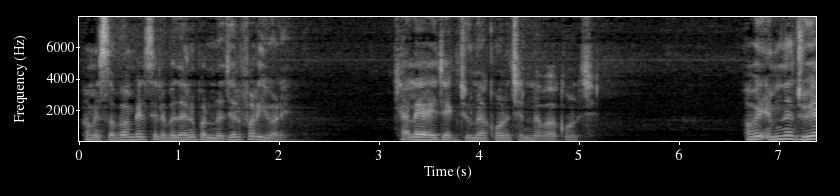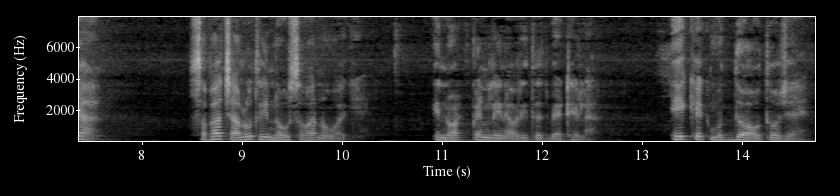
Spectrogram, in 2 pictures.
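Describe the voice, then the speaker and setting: A man with a Gujarati accent, a swami telling a story in a sermon, his voice rising loud and then falling to a near whisper. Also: on the high side, steady tone, normal speed, vocal fry, pauses often, slightly rough. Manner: swings between loud stressed lines and soft, near-whispered ones. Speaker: swami giving a religious discourse.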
